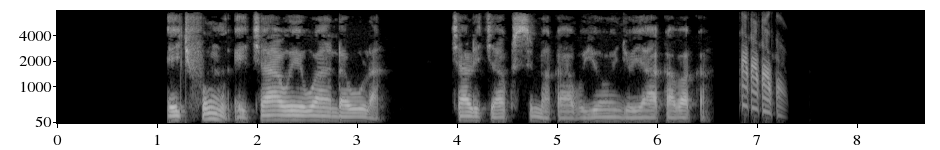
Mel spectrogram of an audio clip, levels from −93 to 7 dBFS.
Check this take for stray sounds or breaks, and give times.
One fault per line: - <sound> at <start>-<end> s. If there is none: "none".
- chirp at 6.8-7.3 s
